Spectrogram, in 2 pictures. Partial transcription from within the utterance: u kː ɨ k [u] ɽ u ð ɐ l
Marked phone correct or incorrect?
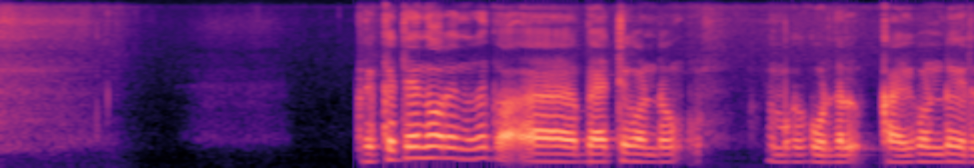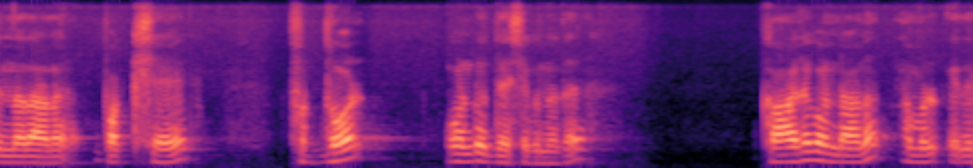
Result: incorrect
